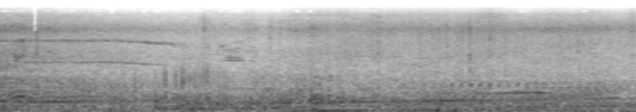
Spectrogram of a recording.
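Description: Steady city street traffic: cars passing on a slushy, snow-covered road, with a continuous low rumble.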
